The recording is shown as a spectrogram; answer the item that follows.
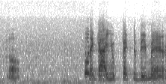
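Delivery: crying while speaking. The newly picked mayor breaks off his speech about Boys Town, sobbing.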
